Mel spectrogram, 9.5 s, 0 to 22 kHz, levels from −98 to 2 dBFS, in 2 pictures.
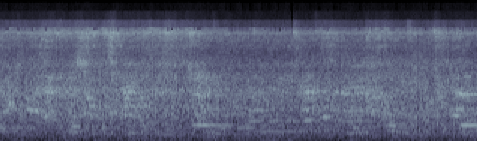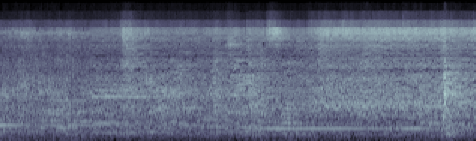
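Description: The audio was likely squeezed through Opus compression at a very low rate, near 16 kbps, in hybrid mode, so the whole clip sounds plainly muffled and hoarse.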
